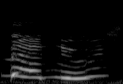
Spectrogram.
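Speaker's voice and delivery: high, wailing mock cry; hammed-up storybook bawling; crying rabbit. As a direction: wail it like a tearful little rabbit. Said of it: "the rabbit cries".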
